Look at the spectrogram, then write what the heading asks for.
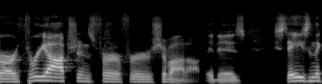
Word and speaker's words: Shabanov: So, so to give some background um on this Shabbanov Shabban Shabban Shabbanov, yeah, Shabbanov Maxim Shabbanov, I believe is how you pronounce his name.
